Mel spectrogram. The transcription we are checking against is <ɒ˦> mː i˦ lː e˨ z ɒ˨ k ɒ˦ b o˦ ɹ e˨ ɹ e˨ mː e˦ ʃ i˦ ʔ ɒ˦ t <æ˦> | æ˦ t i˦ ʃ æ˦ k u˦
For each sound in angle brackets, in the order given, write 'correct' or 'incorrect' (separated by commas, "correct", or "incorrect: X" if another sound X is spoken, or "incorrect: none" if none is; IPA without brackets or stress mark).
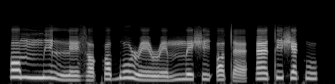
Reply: correct, incorrect: æ˨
